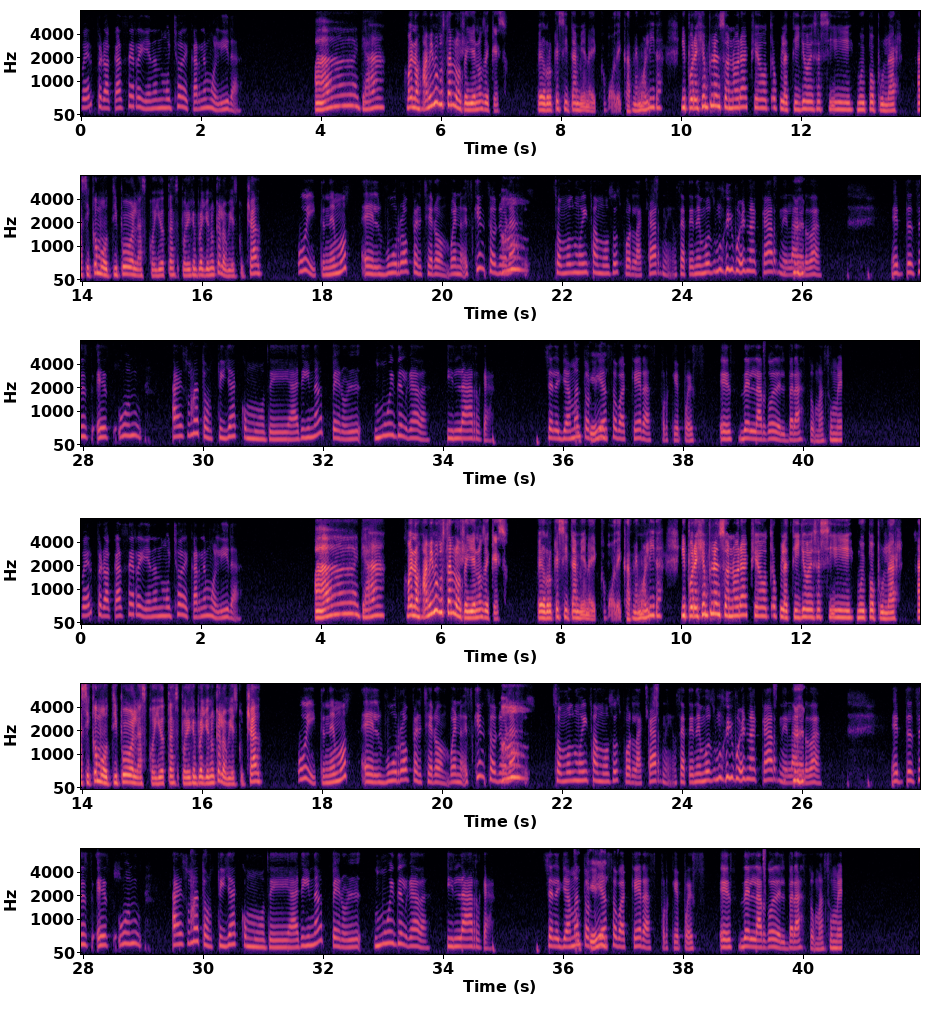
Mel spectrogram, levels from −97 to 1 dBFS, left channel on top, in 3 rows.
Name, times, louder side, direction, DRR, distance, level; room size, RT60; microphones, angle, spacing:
voice 1, 0.0-2.7 17.6-21.3 21.9-26.3 27.5-29.0 29.5-33.8 34.1-34.9 35.7-38.2 38.6-40.7, right 2 dB, 20° right, 0.8 m, -37 dB
voice 2, 3.9-5.1 5.4-7.1 7.6-13.7 13.9-17.0 21.0-21.4 25.8-26.1 36.2-36.7, right 5 dB, 70° right, 0.6 m, -30 dB
open air
head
